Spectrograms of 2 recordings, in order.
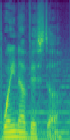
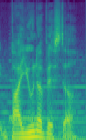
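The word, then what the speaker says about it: Buena Vista: And no, it's not Bua Vista. Locals say Bayuna Vista.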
